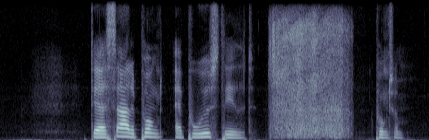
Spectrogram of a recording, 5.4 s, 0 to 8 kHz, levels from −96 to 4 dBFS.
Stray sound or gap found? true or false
true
